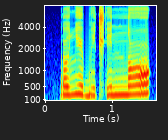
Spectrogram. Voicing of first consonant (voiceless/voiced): voiced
